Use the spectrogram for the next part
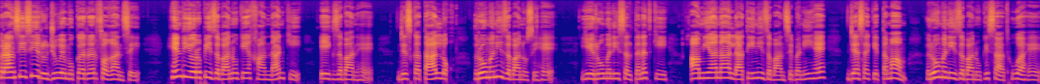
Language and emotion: Urdu, neutral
